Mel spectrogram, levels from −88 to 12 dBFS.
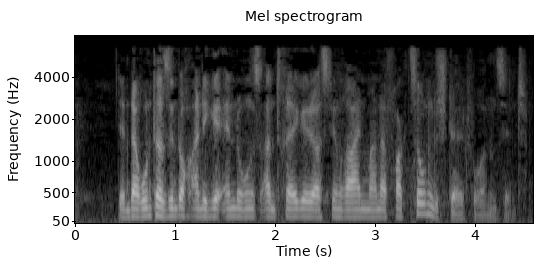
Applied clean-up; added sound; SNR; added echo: none; none; none; none.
